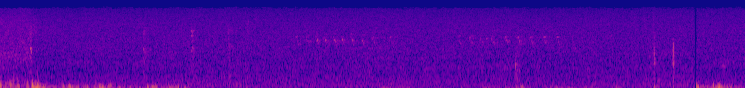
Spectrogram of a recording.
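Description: An antelope laps water at the edge of a pool.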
